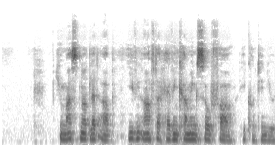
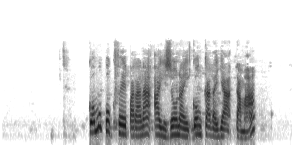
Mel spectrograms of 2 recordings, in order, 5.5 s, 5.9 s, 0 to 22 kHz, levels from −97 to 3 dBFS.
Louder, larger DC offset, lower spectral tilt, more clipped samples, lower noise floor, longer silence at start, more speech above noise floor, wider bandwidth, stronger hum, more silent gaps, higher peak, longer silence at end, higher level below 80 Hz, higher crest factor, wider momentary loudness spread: second, -33 LUFS vs -14 LUFS; neither; second, -3 dB/octave vs -6 dB/octave; neither; second, -77 dBFS vs -81 dBFS; second, 0.65 s vs 1.75 s; second, 41 dB vs 67 dB; first, 14 kHz vs 7.8 kHz; neither; neither; second, -14 dBFS vs 0 dBFS; second, 0 s vs 0.75 s; second, -68 dBFS vs -62 dBFS; first, 22 dB vs 16 dB; first, 18 LU vs 4 LU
